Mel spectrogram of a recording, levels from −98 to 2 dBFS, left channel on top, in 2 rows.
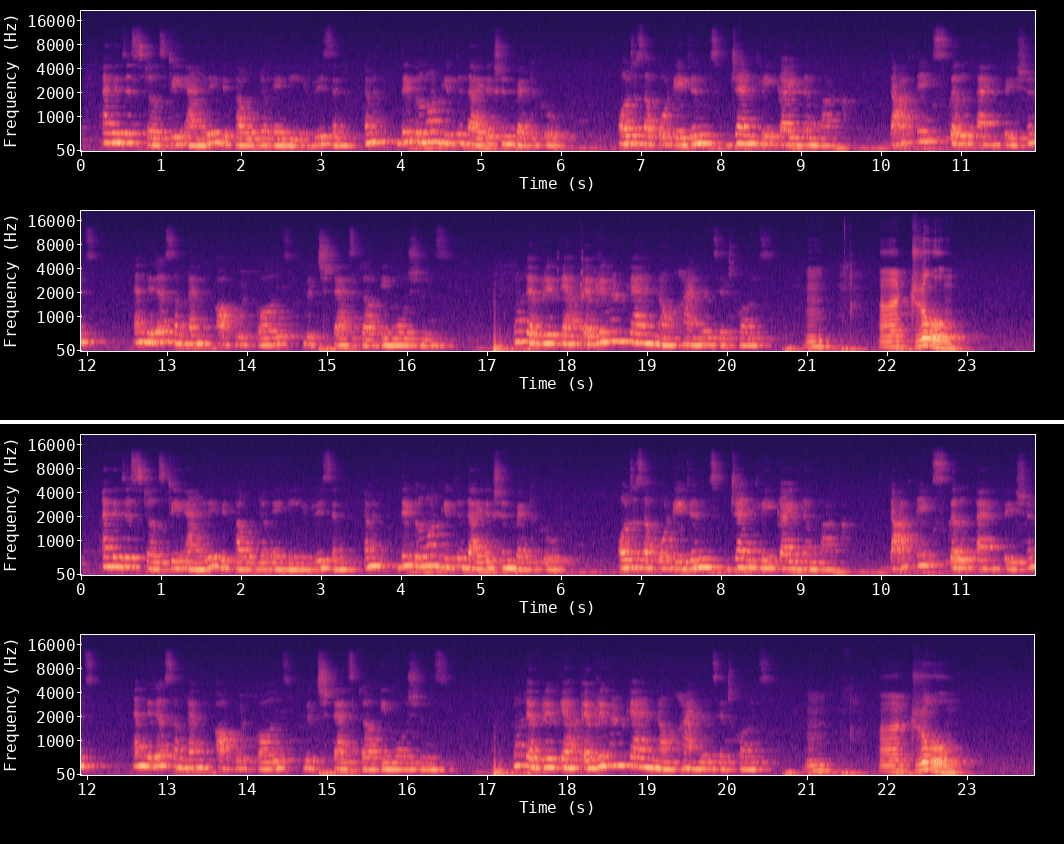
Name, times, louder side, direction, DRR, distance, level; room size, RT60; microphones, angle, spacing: voice 1, 0.3-6.0 6.7-9.5 10.0-12.0 12.6-16.4 17.3-20.4, equal, 60° right, 0 dB, 4.0 m, -21 dB
voice 2, 21.9-22.8, left 2 dB, 50° left, 5 dB, 1.2 m, -18 dB
9.4 x 6.9 x 5.8 m, 0.73 s
head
